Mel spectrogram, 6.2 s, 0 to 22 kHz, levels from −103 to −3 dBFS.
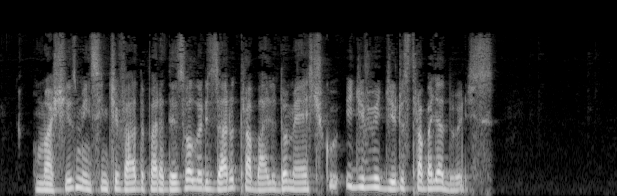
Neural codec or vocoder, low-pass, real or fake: none; 10.8 kHz; real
